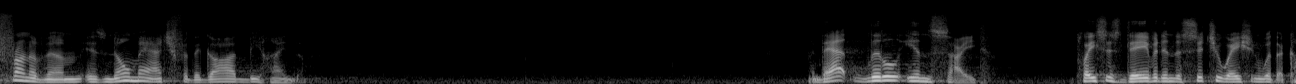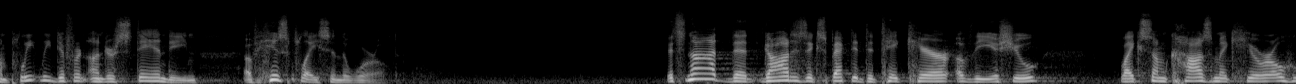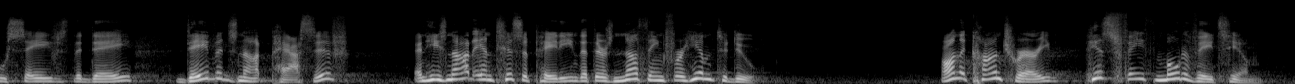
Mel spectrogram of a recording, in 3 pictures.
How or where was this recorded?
large echoing room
